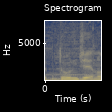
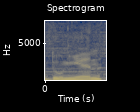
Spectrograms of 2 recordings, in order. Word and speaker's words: Dungen: הרכב הפסיכדלי המקסים משוודיה, דוניאן, כותבים את שמו D-U-N-G-E-N, שנדמה שזה דונג'ן או דנג'ן, אבל לא, אומרים דוניאן.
